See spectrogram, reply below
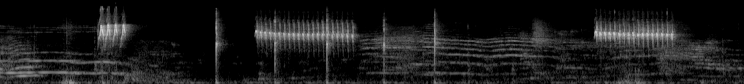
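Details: Cinereous tit (gelatik batu) from Roban, Subah, Batang: rapid buzzy trills around high pitch, each about a second long, separated by sharp clicks, over softer wavering whistled tones.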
